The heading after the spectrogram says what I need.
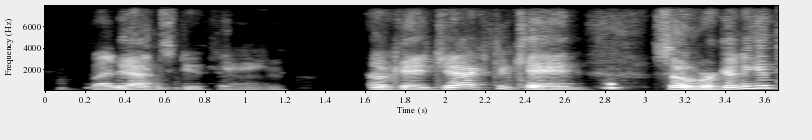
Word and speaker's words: Duquesne: been cast as jack dukeness to quinn is ducane yeah the swordsman doesn't look like duquesne it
